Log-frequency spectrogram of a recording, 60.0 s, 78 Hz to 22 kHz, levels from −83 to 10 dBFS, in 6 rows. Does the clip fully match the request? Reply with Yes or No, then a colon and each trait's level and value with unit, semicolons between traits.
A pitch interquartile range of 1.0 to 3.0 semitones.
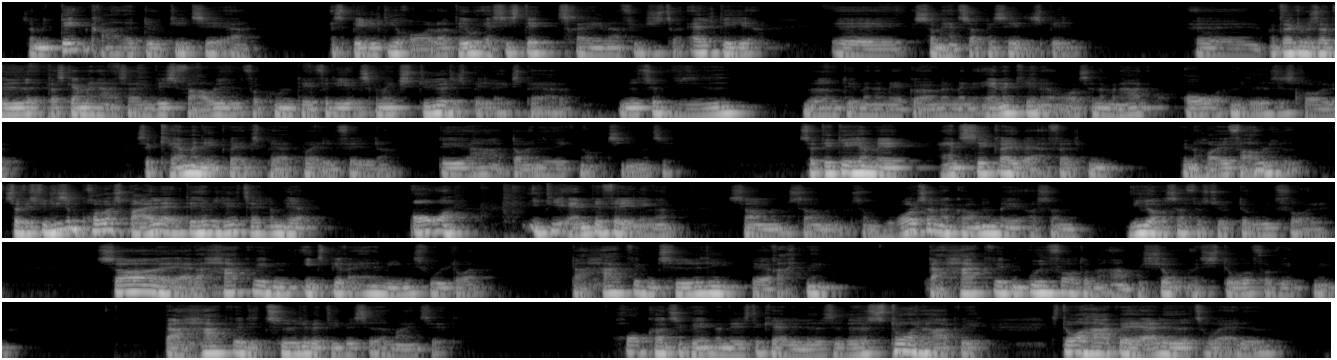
Yes: narrow, 2.6 semitones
